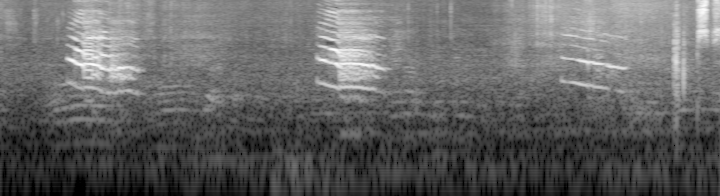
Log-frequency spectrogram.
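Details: Sick cat stuck in an alley reachable only through a door, calling desperately for help: two strong, downward-sliding meows two seconds apart, then a fainter third meow and a few short clicks.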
